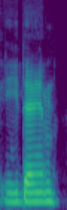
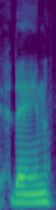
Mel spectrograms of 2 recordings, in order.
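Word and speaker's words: Edain: Now, I did a little research, and there's a few ways you can pronounce this word. I say Edane. Some people say Adane. I don't. Either one, you know, do with it what you will.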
